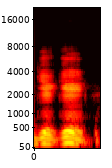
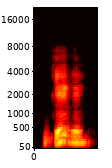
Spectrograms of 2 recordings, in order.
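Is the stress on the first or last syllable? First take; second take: last; first. First: The stress is on the last syllable. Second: The stress is on the first syllable. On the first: I have arrived. "llegué, tiene acento" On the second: That someone may arrive. "Si no le pusiéramos el acento ... sería llegue"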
